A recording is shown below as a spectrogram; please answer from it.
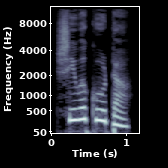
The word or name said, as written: ಸವಕಟ್ಟು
